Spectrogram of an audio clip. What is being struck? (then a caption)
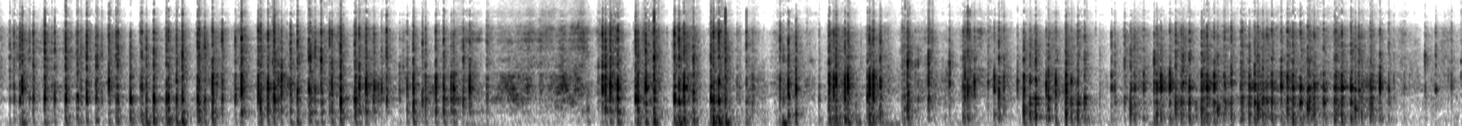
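Small printed cardboard box. Long nails rapidly scratch and tap the printed surface of a small, hollow, patterned cardboard Cosmo cosmetics box. The result is a dense, continuous stream of dry, papery scratches and quick taps that die away almost instantly. The sound centres in the midrange with a bright, hissy edge and almost no low end.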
